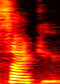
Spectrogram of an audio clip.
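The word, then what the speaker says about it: Psykhe: search engines and recommendations is a company called psyche which is spelled p-s-y-k-h-e now what they actually do is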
